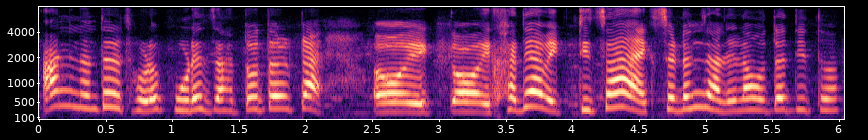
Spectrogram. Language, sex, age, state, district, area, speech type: Marathi, female, 18-30, Maharashtra, Amravati, urban, spontaneous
